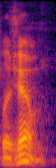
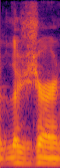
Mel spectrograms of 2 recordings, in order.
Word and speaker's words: Lejeune: heard until recently when they started promoting the correct pronunciation of Camp Lejeune. But to me, it's still Camp Lejeune. Yeah, there's no R in there.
